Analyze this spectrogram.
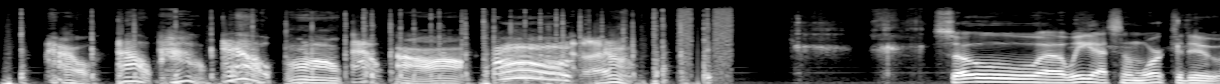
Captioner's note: moaning with every hit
